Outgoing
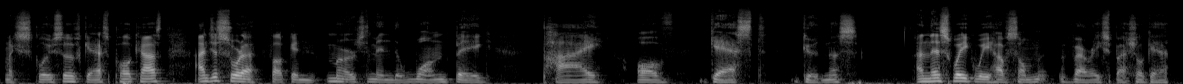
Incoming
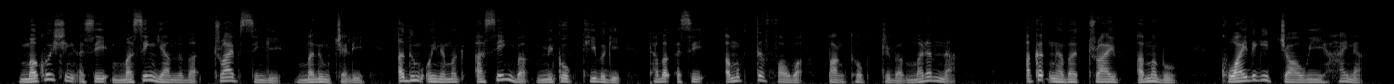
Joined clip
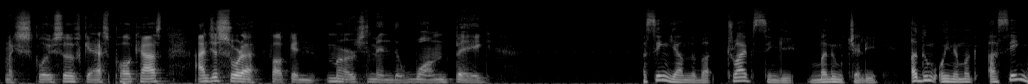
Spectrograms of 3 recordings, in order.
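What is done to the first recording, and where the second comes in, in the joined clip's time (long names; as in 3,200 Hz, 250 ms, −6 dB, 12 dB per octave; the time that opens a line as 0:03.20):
outgoing
0:05.18: stutter in place 0.18 s, 7 plays
0:06.44: continue with incoming from 0:01.31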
